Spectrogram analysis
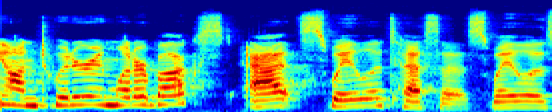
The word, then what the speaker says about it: Swehla: And you can find me on Twitter and Letterboxd at Suela Tessa. Suela is spelled SWEHLA.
